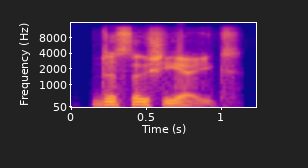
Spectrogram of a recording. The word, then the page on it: dissociate: British English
